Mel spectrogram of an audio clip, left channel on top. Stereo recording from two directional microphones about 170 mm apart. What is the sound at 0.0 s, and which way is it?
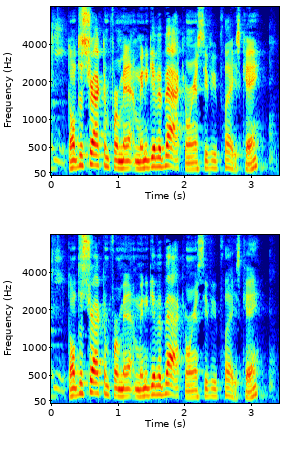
Speech, 10° right (ahead or behind).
